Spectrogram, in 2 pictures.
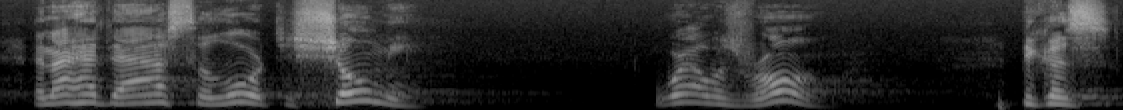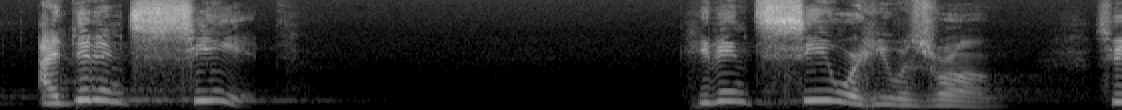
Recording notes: Recorded live at Emerging Streams Apostolic Center.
